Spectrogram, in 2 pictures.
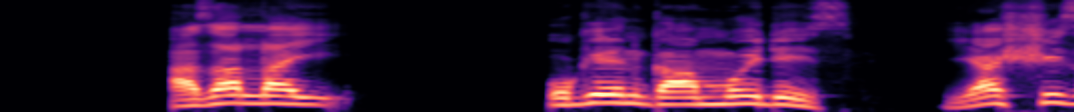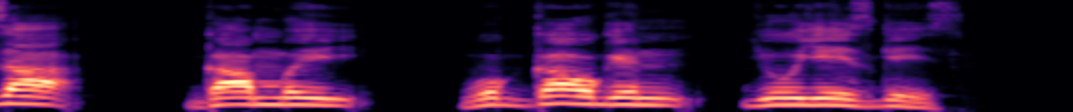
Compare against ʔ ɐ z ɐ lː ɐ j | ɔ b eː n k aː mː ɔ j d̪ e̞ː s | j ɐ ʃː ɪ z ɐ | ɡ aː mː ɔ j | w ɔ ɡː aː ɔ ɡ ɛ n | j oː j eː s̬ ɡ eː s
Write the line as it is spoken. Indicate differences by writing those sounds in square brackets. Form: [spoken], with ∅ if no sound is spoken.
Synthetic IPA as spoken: ʔ ɐ z ɐ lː ɐ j | ɔ [ɡ] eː n [ɡ] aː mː ɔ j d̪ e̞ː s | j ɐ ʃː ɪ z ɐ | ɡ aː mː ɔ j | w ɔ ɡː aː ɔ ɡ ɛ n | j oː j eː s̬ ɡ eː s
